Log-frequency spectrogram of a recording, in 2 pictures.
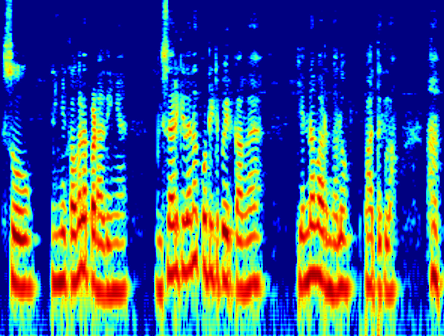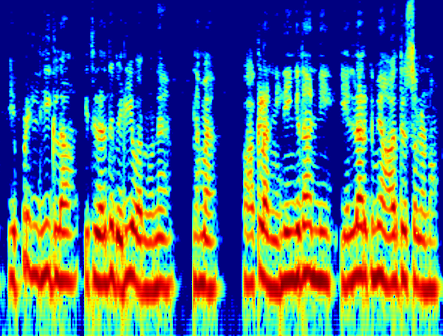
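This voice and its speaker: A man playing a gentle, consoling young family member in a drama, speaking in soft, measured pleas. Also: medium pitch, fairly even intonation, lightly acted. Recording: dull, slightly lo-fi sound.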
